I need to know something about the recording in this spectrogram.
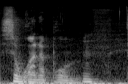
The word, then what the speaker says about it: Suvarnabhumi: Suvarnabhumi is how it's pronounced.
